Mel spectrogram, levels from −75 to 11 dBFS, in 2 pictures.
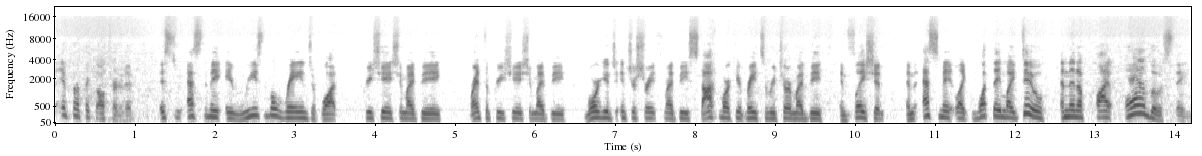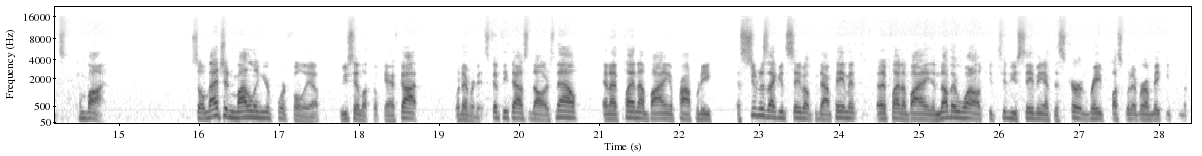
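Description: The noise suppressor mistook parts of the speech for the room noise, which sits about 21 dB below the voice, and pulled them down with it. This speech cut by the noise suppressor happens at 9.8–10.0 s after "of return might be" (about 13 dB), at 13.85–14.26 s after "and then apply all" (about 9 dB), and at 28.09–28.33 s (about 8 dB). Each time, roughly a tenth of a second sounds swallowed and faint.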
